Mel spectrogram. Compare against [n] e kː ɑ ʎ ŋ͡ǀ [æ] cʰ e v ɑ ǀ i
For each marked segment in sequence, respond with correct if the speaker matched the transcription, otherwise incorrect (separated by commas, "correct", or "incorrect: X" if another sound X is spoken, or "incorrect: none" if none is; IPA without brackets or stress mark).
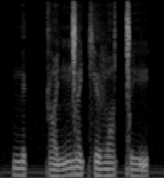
correct, correct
